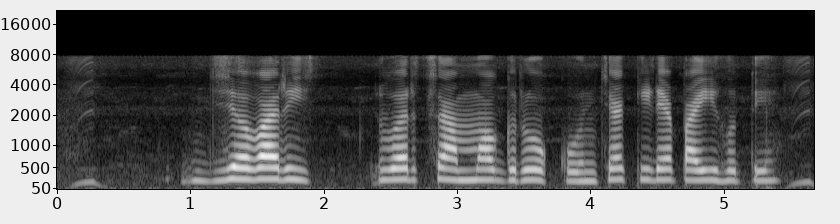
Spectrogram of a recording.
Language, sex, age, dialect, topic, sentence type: Marathi, male, 18-24, Varhadi, agriculture, question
